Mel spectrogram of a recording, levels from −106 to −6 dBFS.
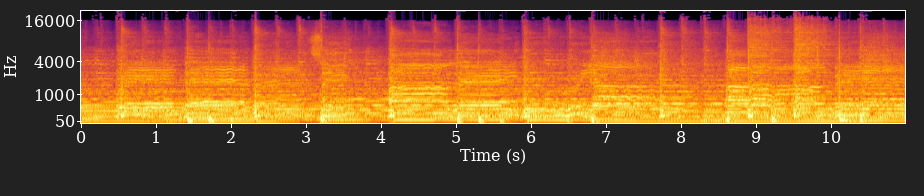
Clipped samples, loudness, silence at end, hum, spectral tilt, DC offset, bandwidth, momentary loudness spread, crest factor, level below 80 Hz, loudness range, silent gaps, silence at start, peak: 0.6%; -10 LUFS; 0 s; none; -5 dB/octave; under 0.1%; 20 kHz; 6 LU; 10 dB; -22 dBFS; 1 LU; none; 0 s; 0 dBFS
